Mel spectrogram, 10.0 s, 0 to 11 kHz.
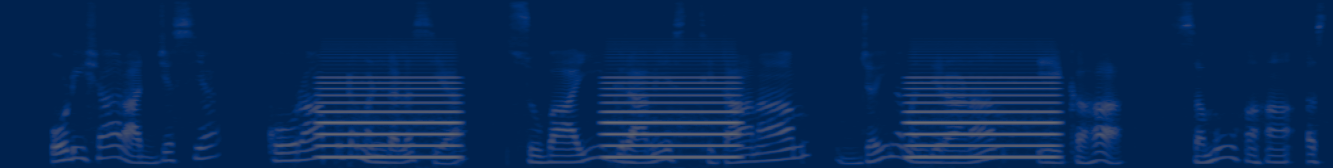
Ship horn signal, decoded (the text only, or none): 3 short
